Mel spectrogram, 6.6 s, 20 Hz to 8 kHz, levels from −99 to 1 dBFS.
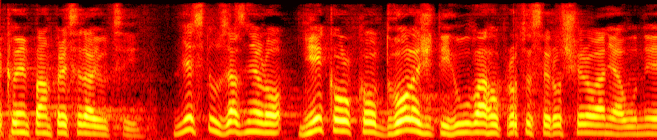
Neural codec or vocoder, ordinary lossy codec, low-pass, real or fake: autoencoder, 48 kHz, 128 numbers a frame, DAC-VAE, trained on Japanese speech; AAC, 48 kbps; 7.2 kHz; fake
